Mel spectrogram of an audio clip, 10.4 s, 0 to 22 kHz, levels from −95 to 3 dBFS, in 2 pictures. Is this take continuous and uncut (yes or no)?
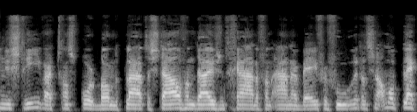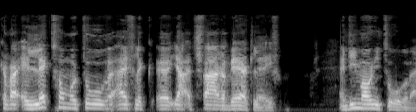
yes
